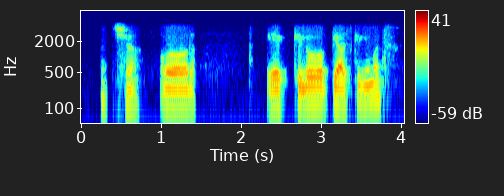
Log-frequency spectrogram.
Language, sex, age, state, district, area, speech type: Urdu, male, 18-30, Delhi, East Delhi, urban, conversation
